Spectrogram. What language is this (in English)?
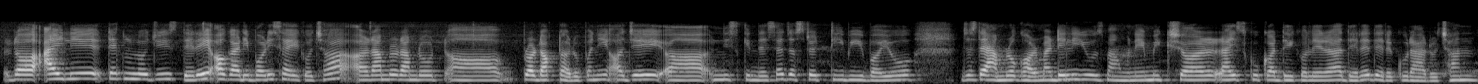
Nepali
